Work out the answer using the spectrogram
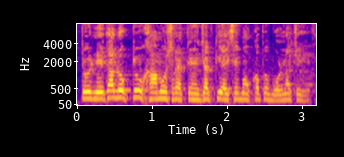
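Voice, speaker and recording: A man's voice: sits high, fast talker, warm tone. A man working as a reporter, asking pressing, insistent questions at a press conference.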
